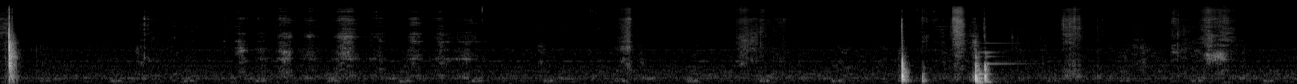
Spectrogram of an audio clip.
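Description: Parts of an antique Edward Preston wooden jack plane being handled and set down: light wooden taps and rubbing, with a sharp knock at the start. About nine to ten seconds in, a quick cluster of loud sharp knocks as the steel plane iron and cap iron are laid down on the bench, the last one ringing briefly.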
